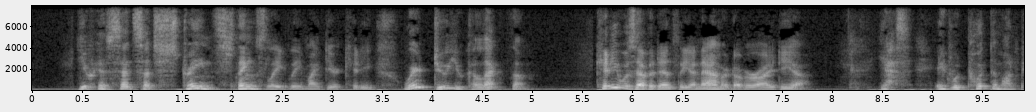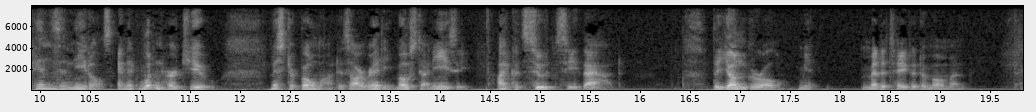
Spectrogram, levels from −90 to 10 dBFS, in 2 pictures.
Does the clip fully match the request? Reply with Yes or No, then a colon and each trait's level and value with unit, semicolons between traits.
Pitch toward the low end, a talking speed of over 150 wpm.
Yes: low, 120 Hz; average, 165 wpm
